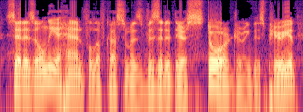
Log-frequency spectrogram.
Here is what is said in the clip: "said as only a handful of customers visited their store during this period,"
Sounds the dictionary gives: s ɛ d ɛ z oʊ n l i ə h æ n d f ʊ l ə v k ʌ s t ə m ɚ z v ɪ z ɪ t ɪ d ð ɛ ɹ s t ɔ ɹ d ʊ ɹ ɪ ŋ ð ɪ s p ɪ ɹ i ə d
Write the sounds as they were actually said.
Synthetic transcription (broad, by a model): s ɛ d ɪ z oʊ n l i ə h æ n d f ʊ l ə v k ʌ s t ə m ɚ z v ɪ z ɪ t ɪ d ð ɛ ɹ s t ɔ ɹ d ʊ ɹ ɪ ŋ ð ɪ s p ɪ ɹ i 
